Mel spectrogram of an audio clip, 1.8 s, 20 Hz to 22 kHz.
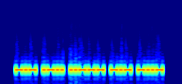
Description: Morse code, heard as a keyed tone, about 53 wpm, 700 Hz. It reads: KL2KX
